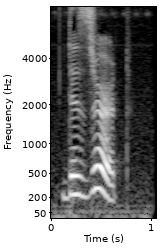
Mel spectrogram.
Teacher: if you've noticed the stress is again on the second syllable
